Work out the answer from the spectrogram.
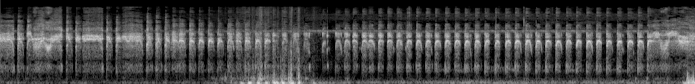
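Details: Kingfisher chick begging as its parent feeds it: rapid, high, scratchy notes repeated about two to three times a second, with a brief low thump and rustle near the middle.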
